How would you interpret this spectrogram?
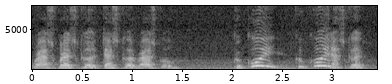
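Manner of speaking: cheering on. Retold or imitated. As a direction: cheer him on from the doorway. Cellmate cheering from the door.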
